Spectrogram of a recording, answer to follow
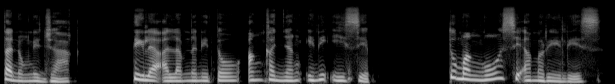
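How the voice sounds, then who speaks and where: A woman narrating a scripted dramatic love story in short, deliberate phrases. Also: on the low side, animated, darkish tone, dry recording, clean studio sound.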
